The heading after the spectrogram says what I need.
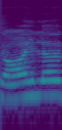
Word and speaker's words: Euler: it can be composed into circuits so the pronounciation is oiler or your graph whatever it is just ignore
